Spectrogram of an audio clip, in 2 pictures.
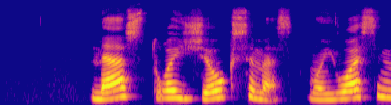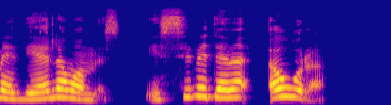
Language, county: Lithuanian, Klaipėda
